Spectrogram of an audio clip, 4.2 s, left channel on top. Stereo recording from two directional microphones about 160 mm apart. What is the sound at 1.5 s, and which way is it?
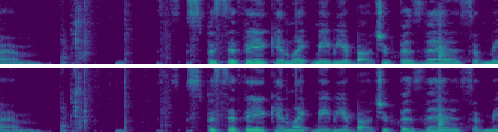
Speech, 30° left (ahead or behind).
